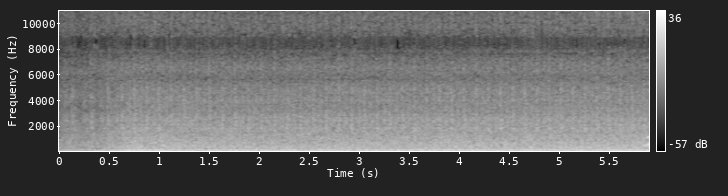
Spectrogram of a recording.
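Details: 1979 Cadillac Brougham d'Elegance, 425 cu in four-barrel V8, stored about 10 years in a pole barn, new battery, running on old fuel: steady, even V8 rumble at idle, no misses or knocks; starting and running on its own pretty good.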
